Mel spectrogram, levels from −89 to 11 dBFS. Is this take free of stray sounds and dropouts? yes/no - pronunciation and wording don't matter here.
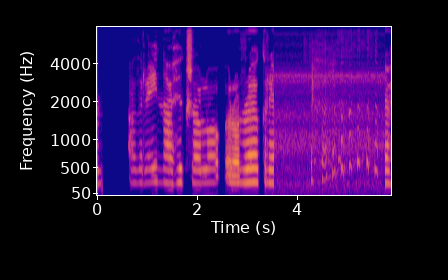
no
